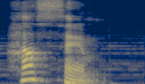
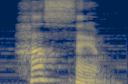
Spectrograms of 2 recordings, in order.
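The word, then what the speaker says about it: Hassem (八千): E para o número 8000, Hassem. Hassem, o qual mantém-se a pronúncia do Sam, mas o hachi é tirada a leitura ti e acrescentado ti saitsu, indicando a pausa.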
